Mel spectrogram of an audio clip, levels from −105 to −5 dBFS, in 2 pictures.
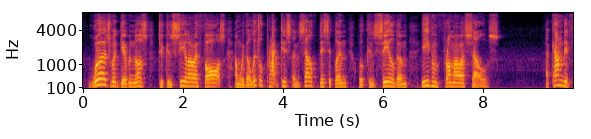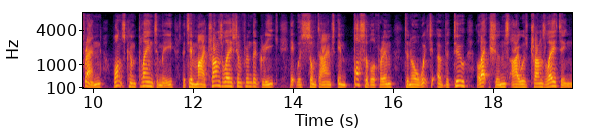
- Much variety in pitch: Yes, wide, 6.3 semitones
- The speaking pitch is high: No, low, 135 Hz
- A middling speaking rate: Yes, average, 160 wpm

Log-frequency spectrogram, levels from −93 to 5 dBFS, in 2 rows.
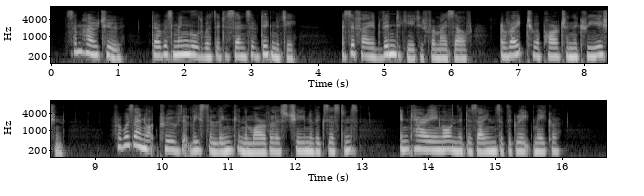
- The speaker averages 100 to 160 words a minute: No, average, 180 wpm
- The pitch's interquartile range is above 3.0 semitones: No, average, 2.7 semitones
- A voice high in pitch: Yes, high, 195 Hz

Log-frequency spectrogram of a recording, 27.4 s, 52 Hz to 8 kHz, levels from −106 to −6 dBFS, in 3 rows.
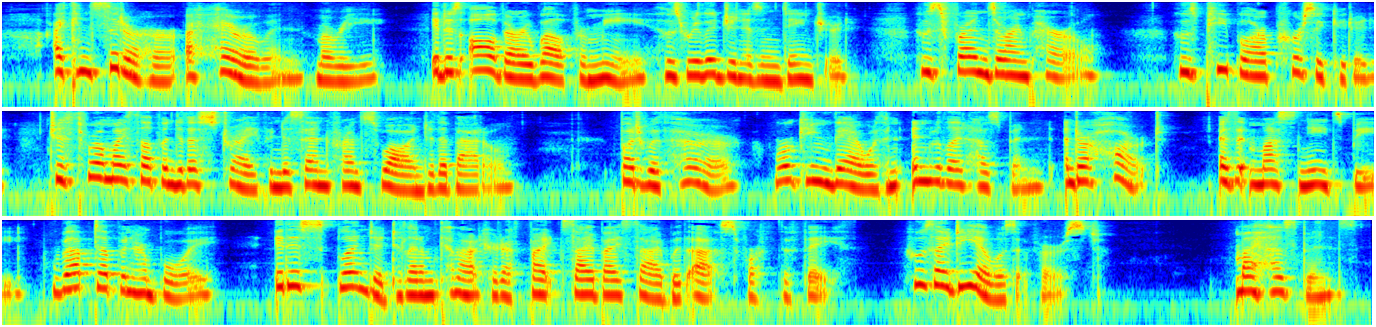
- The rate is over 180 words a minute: Yes, average, 190 wpm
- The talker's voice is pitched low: No, high, 225 Hz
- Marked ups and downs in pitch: No, average, 4.6 semitones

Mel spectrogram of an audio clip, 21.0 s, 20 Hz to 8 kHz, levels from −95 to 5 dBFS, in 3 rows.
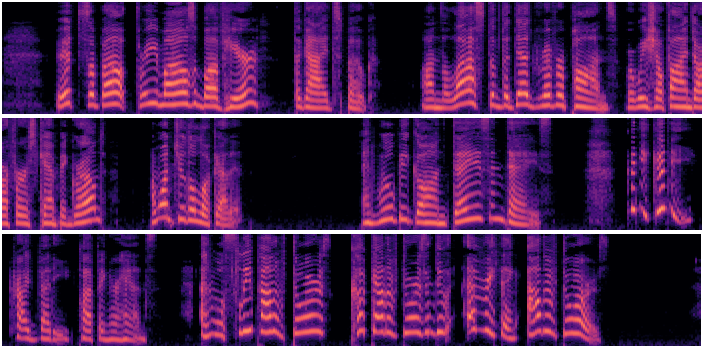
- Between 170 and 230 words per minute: Yes, average, 180 wpm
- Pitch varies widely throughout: Yes, wide, 6.9 semitones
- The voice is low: No, very high, 265 Hz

